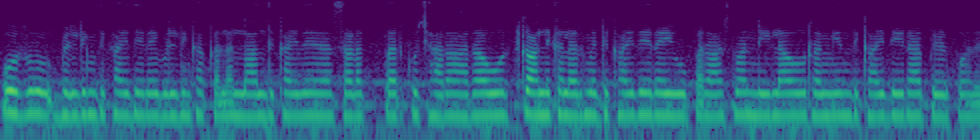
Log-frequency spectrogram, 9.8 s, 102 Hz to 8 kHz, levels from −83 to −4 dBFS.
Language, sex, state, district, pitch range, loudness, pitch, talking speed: Hindi, female, Chhattisgarh, Balrampur, 215-220 Hz, -35 LUFS, 220 Hz, 245 wpm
